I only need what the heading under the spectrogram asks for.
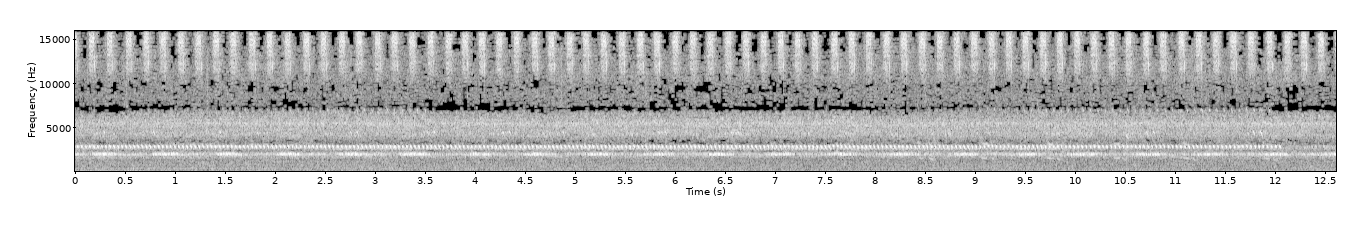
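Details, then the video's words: High-pitched cricket chirps pulse steadily, about three per second, on an evening deck outdoors. A constant shrill tone sits above them, with a soft low thud at the start and steady background noise. "Chihuahua Puppy Laying On Deck with Cricket Sounds"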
